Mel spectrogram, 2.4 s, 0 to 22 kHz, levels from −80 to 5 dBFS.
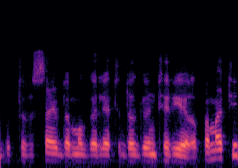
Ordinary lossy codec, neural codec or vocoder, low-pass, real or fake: Opus, 16 kbps; none; 7.2 kHz; real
